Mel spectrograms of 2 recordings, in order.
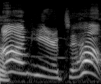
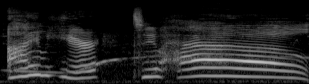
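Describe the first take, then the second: First: It is said loudly. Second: It is said quietly.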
